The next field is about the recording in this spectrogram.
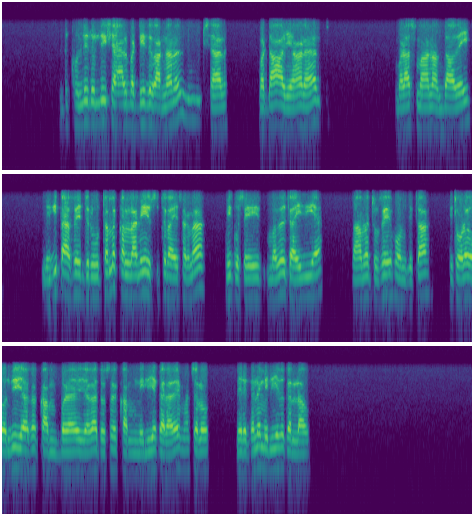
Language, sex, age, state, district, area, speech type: Dogri, male, 18-30, Jammu and Kashmir, Reasi, rural, conversation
